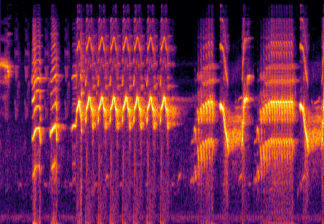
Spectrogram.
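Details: White-rumped shama training song with rare 'tembakan' bursts: sharp chips, then a fast rolling series of bright rising-falling notes, followed by buzzy harsh phrases and downslurred whistles.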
